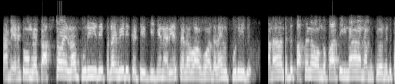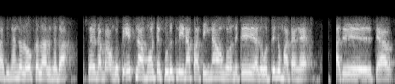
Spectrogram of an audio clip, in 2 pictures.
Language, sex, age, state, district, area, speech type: Tamil, female, 45-60, Tamil Nadu, Kanchipuram, urban, conversation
